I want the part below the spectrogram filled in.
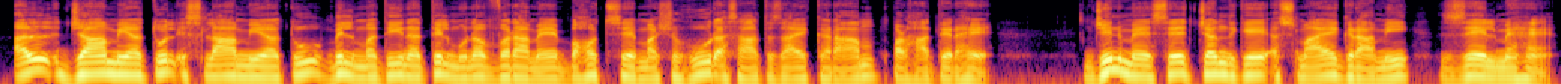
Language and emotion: Urdu, neutral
